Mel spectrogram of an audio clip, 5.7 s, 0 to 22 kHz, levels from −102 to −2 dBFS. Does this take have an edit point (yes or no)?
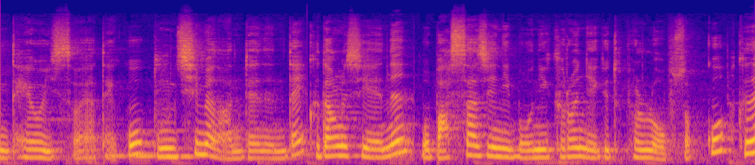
yes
